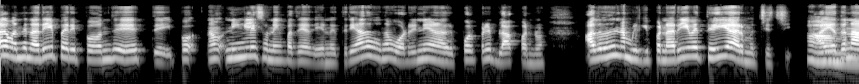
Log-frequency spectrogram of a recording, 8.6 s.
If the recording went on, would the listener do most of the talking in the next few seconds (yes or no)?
no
